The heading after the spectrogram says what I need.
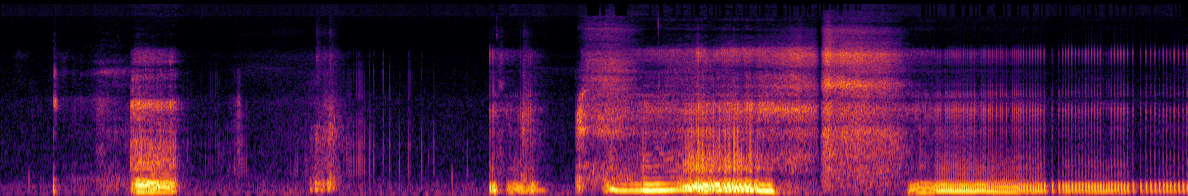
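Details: Sleeping bulldog: loud, low, rattling snores in long drawn breaths with quieter snorts between; snoring loud enough to keep someone awake.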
